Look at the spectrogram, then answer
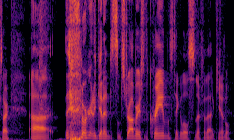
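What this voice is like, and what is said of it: Hoarse, fading voice. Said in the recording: “Kind of losing my voice here.”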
